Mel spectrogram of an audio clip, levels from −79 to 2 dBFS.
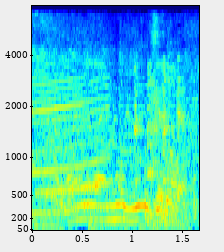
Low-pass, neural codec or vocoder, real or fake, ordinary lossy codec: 7.2 kHz; none; real; none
